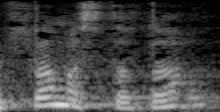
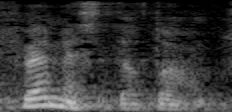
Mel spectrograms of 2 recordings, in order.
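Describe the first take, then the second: First: فما استطاعوا with thick, dark 'fa-ma', questioning; mock mistake, higher and rising, darkened فما استطاعوا; wrongly heavy. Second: فما استطاعوا with thin 'fe-mes', mim linked to sin; light fa and mim. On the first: Teacher asks whether this is allowed, wrongly heavy. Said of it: "كلها خطأ يا راجل". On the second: Teacher models the linked words, light fa and mim. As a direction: join فما استطاعوا smoothly, short light vowels. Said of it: "فبشبك الميم مع السين". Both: Shown as a demonstration.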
